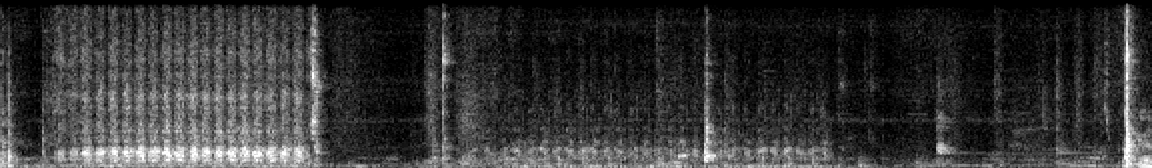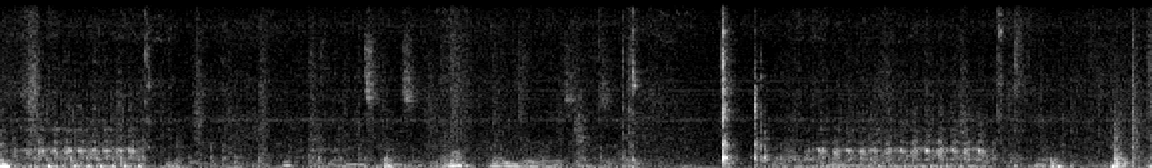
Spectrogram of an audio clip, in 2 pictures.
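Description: Steel blade in a honing guide being rubbed back and forth on a sharpening stone in quick strokes. The scraping is loudest for the first three seconds, then comes in quieter runs broken by a few sharp clicks.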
